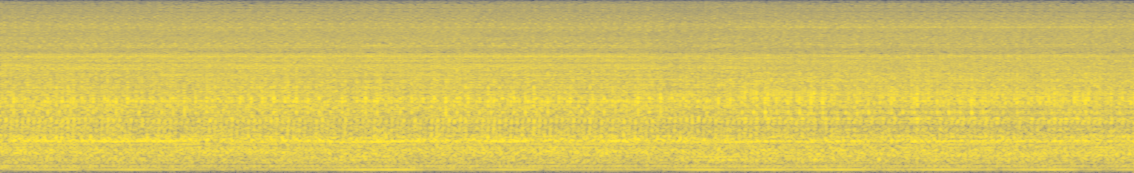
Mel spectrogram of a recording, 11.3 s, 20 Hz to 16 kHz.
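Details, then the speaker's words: 2013 Hyundai Santa Fe petrol engine idling after start: harsh clattery diesel-like knock that grows louder, and is louder still when colder. "And the knocking is starting. It's going to get louder. And there it goes. And, yep, it's getting louder."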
